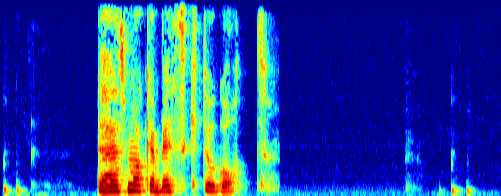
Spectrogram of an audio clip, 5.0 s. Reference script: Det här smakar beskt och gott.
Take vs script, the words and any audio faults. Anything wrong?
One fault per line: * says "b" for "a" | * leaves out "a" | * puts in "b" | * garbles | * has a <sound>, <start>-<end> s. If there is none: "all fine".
all fine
